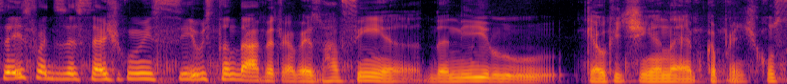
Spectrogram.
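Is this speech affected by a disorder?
Yes: cleft lip; congenital cleft lip, open fissure at birth, two surgeries in first six months of life.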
